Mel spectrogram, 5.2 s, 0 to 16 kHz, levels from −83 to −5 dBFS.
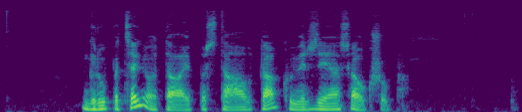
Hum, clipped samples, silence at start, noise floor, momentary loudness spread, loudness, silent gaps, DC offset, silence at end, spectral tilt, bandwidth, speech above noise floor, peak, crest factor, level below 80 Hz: none; under 0.1%; 0.8 s; -72 dBFS; 10 LU; -25 LUFS; none; under 0.1%; 1.35 s; -7 dB/octave; 11 kHz; 49 dB; -8 dBFS; 18 dB; -40 dBFS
